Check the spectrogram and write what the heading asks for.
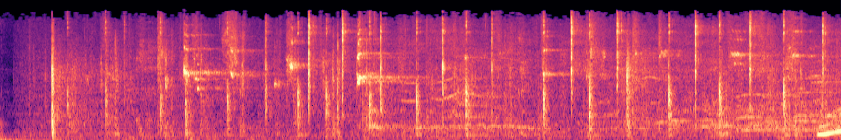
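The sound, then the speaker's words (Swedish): Crisp, rapid clicks of table tennis balls striking a table in quick irregular rallies, with sneakers squeaking on the floor and a murmuring crowd in a packed arena. “det underbara ljudet av liksom pingisbollar som studsar mot ett bord i en fullsatt arena samtidigt som det gnisslar från gympadojorna mot mm.”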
